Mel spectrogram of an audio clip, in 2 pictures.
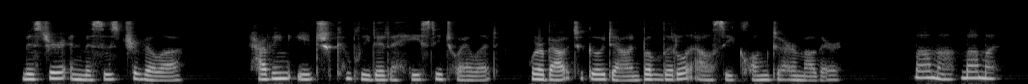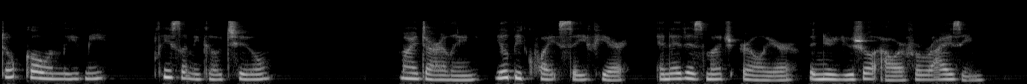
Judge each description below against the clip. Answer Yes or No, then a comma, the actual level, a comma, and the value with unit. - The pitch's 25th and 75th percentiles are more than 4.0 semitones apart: No, average, 3.5 semitones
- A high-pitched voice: Yes, high, 235 Hz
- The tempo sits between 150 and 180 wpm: Yes, average, 155 wpm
